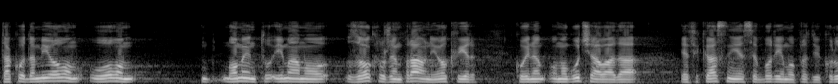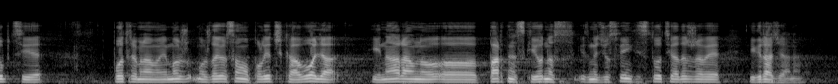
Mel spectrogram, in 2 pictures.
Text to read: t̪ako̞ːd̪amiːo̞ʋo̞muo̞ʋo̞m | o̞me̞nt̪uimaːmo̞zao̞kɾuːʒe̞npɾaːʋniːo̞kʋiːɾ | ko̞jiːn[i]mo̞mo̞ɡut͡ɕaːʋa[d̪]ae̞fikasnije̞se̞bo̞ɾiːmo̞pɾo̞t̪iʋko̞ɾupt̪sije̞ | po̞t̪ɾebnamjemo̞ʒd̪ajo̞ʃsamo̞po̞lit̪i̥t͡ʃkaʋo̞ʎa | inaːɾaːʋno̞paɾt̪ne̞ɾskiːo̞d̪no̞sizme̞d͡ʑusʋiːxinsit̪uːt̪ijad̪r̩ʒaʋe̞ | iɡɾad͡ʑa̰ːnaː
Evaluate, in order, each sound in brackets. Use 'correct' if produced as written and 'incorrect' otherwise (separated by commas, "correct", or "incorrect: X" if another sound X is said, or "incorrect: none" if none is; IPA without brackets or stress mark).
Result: incorrect: a, correct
